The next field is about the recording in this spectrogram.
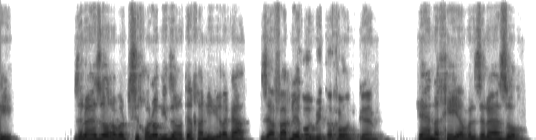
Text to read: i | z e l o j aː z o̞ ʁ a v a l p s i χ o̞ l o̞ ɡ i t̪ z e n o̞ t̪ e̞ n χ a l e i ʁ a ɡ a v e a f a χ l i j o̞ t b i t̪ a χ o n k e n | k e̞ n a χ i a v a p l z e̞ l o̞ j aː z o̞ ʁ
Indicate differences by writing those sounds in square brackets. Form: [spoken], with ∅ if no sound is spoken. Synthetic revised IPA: i | z e l o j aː z o̞ ʁ a v a l p s i χ o̞ l o̞ ɡ i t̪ z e n o̞ t̪ e̞ n χ a l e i ʁ a ɡ a [z] e a f a χ l i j o̞ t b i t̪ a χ o n k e n | k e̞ n a χ i a v a [∅] l z e̞ l o̞ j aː z o̞ ʁ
